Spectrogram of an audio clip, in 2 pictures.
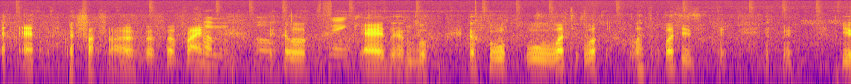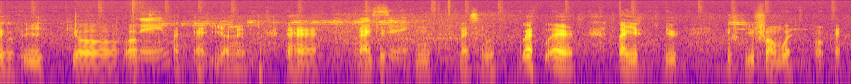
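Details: Acted stuttering: a stammer performed for a street prank show, not a real disorder.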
